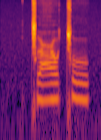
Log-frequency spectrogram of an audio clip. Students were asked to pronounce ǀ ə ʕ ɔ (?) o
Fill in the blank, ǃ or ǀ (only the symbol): ǀ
